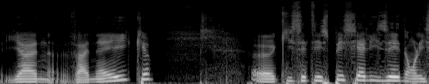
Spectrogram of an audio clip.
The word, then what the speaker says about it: Jan van Eyck: van eyck mais bon il vaut mieux prononcé à la locale jan vanek qui s'était spécialisé dans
